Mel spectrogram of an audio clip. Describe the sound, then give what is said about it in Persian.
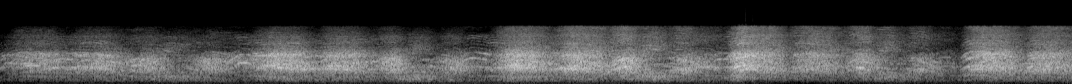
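A large crowd shouting 'Death to America' in loud rhythmic unison, the slogan repeated in many waves of massed voices with no single speaker over it. “مردم میبینن، لذا با همه وجود فریاد میزنن مرگ بر امریکا،”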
